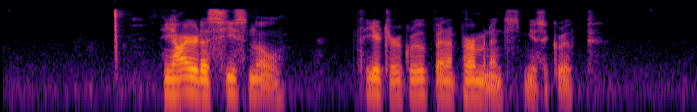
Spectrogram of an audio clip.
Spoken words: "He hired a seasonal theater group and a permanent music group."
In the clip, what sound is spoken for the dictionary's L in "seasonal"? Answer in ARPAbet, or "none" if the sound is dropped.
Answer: L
